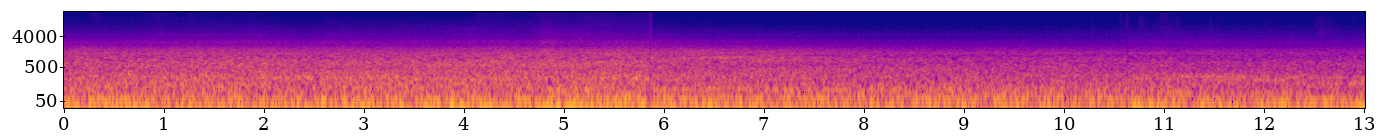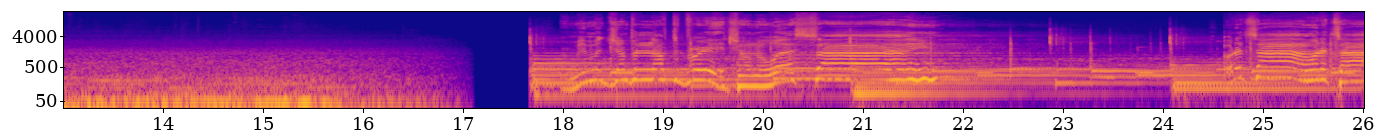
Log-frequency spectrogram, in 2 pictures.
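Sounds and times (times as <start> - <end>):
road traffic rumble: 0.0 - 17.0.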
